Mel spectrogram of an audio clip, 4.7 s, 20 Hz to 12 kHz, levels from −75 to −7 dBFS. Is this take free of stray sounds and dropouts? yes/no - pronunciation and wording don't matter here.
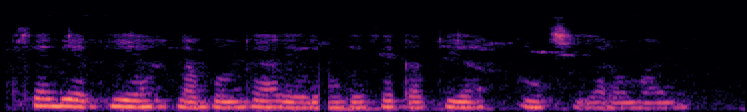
no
